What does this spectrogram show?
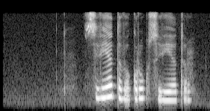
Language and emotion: Russian, sad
